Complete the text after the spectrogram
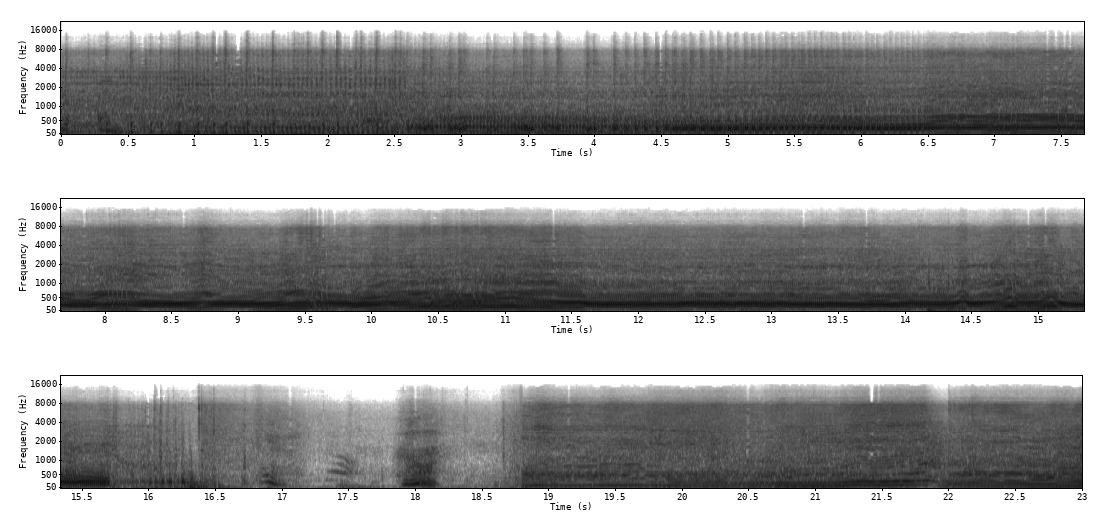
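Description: A dirt bike engine revs up and down close by.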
